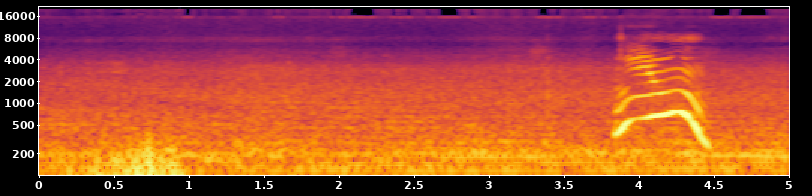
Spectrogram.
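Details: A friendly, playful black male domestic shorthair kitten, one year two months old, from Petaling Jaya, Malaysia, up for adoption; a single clear meow that rises then falls, over steady background hum and a low thud.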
